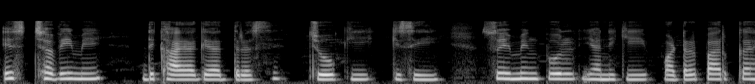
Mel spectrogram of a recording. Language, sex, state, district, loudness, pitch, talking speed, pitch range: Hindi, female, Uttar Pradesh, Lucknow, -17 LUFS, 235 Hz, 135 wpm, 225-255 Hz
